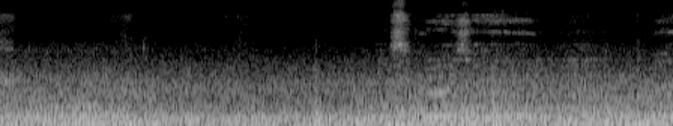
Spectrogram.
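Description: Car cabin noise while driving: a steady low hum of the engine and tyres on the road.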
